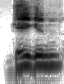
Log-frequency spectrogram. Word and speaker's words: Gagain: People pronounce it Gagin. I say Jake Gagain because it's AIN.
